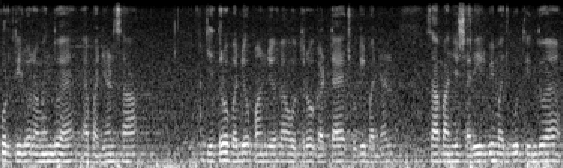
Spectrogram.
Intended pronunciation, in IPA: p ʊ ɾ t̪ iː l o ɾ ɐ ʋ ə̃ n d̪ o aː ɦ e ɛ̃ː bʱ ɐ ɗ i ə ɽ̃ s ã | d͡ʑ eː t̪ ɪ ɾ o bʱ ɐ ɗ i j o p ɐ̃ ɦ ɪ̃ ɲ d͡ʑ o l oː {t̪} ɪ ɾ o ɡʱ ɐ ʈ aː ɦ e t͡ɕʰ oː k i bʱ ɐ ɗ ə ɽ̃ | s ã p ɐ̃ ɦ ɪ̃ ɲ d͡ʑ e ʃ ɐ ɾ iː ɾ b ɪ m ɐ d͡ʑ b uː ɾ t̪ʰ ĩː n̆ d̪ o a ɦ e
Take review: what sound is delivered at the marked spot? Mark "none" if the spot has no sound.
t̪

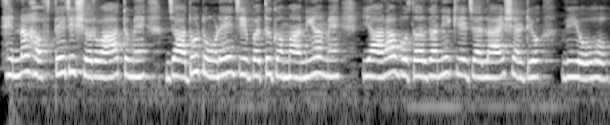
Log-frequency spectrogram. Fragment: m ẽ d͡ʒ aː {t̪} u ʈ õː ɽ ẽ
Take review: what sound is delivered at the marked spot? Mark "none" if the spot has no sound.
d̪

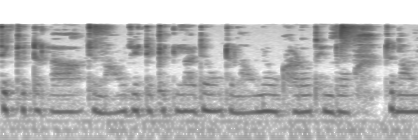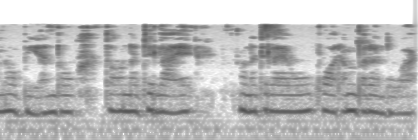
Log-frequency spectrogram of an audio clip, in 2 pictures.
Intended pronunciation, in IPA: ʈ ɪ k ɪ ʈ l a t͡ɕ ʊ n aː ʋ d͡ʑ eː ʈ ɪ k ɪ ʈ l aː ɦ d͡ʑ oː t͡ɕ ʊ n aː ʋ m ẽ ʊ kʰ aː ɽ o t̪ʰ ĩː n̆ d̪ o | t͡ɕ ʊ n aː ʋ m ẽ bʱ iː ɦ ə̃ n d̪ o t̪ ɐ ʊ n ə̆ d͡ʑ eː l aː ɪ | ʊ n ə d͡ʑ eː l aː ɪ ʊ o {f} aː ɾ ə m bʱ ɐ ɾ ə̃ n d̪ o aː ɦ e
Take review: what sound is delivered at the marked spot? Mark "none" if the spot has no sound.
f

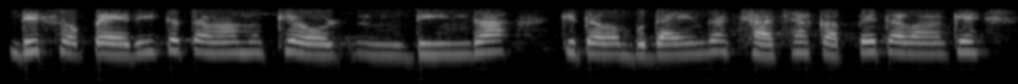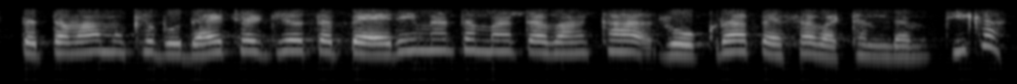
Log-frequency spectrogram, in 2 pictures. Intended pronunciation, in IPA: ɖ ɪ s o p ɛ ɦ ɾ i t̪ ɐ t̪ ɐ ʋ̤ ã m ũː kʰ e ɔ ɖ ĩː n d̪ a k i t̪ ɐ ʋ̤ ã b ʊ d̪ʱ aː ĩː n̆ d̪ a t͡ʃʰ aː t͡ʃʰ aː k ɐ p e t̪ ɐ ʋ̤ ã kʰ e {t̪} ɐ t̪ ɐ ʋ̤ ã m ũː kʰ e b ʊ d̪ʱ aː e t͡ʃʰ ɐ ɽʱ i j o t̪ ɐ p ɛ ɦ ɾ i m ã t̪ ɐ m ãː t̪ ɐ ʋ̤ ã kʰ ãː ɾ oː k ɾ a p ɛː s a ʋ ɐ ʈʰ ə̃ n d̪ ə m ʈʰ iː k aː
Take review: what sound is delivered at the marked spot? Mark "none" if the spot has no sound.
t̪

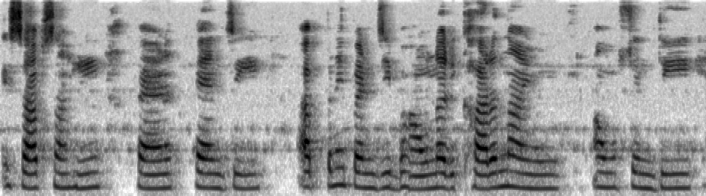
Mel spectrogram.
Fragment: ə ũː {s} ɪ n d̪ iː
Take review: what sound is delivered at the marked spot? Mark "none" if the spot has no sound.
s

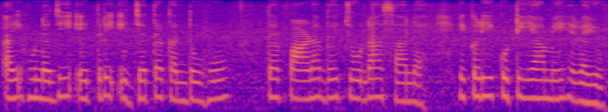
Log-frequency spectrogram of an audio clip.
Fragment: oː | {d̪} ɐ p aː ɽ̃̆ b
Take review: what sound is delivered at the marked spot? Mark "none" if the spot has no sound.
t̪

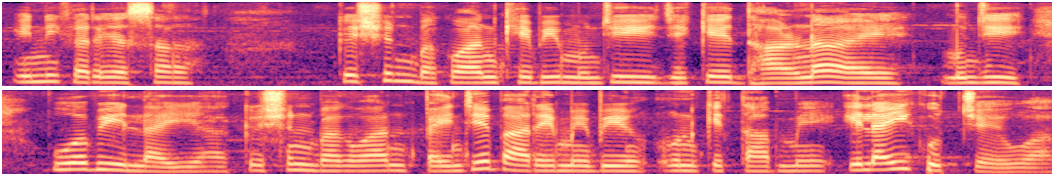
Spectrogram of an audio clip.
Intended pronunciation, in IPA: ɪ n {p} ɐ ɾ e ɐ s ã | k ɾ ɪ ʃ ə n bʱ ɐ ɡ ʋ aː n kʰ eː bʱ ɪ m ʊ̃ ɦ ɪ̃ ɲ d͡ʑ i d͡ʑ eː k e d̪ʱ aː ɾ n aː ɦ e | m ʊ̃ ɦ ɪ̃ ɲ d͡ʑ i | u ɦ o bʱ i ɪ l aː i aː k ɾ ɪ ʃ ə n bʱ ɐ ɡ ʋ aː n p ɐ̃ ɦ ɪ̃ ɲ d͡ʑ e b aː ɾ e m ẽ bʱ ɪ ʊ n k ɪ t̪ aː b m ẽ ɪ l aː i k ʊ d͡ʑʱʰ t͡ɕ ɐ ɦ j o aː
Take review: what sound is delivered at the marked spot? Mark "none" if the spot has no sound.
k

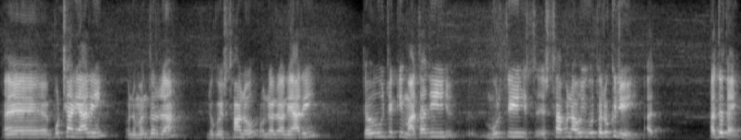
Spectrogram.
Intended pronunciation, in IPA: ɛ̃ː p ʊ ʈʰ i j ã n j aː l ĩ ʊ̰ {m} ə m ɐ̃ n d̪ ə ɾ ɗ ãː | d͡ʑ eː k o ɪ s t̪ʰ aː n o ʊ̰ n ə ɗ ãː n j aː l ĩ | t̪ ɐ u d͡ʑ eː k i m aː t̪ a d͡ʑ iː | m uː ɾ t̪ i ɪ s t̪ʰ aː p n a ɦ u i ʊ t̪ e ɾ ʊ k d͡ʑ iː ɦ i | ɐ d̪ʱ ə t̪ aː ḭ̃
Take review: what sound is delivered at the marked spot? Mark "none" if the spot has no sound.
n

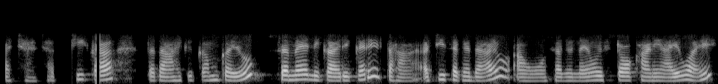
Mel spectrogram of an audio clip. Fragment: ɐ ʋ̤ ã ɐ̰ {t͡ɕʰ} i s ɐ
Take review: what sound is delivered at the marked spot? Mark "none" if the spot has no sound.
t͡ɕ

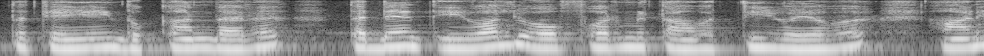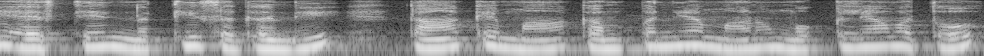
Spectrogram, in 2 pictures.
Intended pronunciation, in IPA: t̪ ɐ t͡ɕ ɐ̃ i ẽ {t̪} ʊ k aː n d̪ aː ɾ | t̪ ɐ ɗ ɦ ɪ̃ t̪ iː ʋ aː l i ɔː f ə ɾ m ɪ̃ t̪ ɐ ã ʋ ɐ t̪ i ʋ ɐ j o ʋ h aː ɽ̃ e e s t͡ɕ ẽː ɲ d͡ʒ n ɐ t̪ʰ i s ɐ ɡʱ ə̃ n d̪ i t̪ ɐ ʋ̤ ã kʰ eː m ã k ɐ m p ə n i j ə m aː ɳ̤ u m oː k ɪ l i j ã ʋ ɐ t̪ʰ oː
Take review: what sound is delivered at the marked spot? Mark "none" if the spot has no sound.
d̪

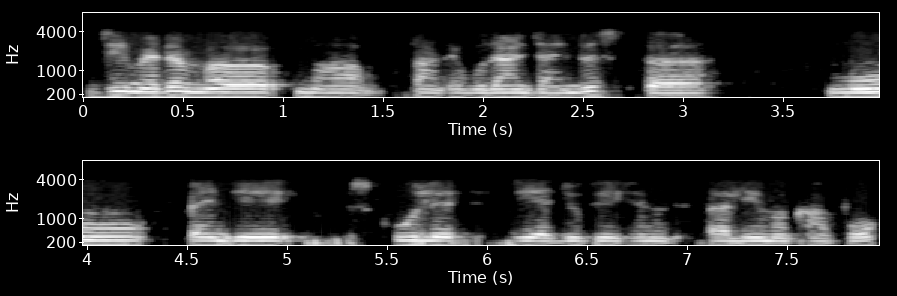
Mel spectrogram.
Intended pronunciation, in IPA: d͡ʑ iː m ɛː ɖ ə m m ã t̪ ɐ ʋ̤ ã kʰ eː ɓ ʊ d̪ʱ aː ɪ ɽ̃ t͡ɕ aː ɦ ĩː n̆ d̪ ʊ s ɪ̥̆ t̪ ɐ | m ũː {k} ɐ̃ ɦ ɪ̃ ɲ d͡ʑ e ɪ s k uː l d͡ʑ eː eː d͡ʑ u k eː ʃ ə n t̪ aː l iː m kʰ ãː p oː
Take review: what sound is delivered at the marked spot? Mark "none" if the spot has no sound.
p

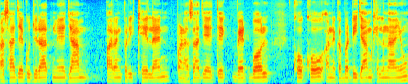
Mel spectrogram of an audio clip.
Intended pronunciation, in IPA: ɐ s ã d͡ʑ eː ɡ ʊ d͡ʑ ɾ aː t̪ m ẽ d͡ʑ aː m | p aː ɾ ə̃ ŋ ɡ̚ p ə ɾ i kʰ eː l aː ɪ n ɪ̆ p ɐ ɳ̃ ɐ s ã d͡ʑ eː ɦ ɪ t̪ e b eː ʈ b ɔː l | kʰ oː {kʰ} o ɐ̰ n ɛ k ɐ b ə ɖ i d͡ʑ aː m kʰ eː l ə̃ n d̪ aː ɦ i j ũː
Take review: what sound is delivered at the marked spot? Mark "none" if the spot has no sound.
kʰ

